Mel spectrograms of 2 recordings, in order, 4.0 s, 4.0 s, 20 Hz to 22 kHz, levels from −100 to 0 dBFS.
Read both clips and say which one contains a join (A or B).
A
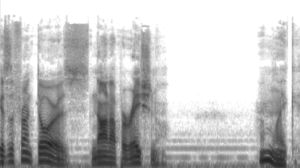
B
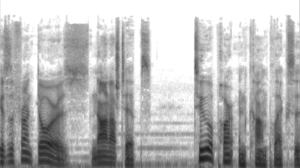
A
